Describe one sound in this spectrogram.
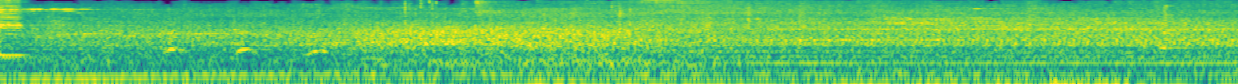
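A car drives up and stops close by.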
